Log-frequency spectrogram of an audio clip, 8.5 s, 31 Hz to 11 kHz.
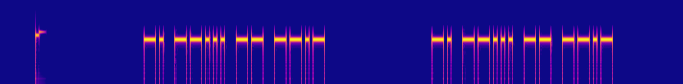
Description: Morse code, heard as a keyed tone, about 25 wpm, 700 Hz. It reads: N7MQ N7MQ
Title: Easy Call Signs Repeated 2x - 25wpm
